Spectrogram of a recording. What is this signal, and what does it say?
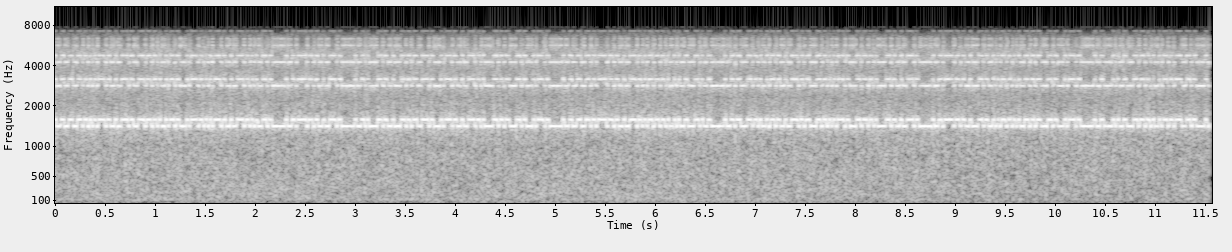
Two-tone teleprinter signal, about 170 Hz shift.
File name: findings / axial iodine 3mm 205.gen-20 rtty rx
